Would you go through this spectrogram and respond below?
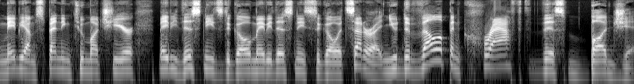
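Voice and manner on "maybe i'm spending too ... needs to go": usual speaking voice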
